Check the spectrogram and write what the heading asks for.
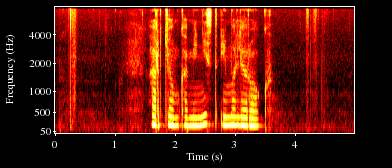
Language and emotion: Russian, neutral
